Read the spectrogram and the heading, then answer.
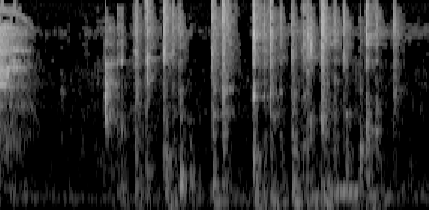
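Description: Typing on a computer keyboard as a search query is entered in Polish. Many quick, light keystrokes fall in uneven bursts, fairly quiet, with no talking.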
